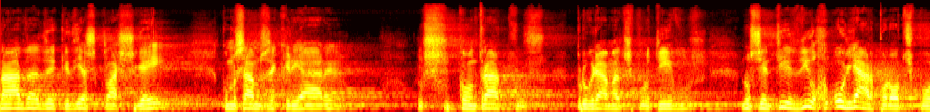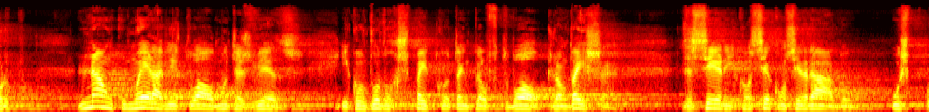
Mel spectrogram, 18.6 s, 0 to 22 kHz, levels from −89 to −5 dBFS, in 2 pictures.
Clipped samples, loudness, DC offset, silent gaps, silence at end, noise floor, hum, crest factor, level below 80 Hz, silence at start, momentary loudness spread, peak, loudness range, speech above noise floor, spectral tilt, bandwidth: under 0.1%; -18 LUFS; under 0.1%; none; 0 s; -39 dBFS; none; 18 dB; -62 dBFS; 0 s; 16 LU; 0 dBFS; 2 LU; 22 dB; -4.5 dB/octave; 18 kHz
